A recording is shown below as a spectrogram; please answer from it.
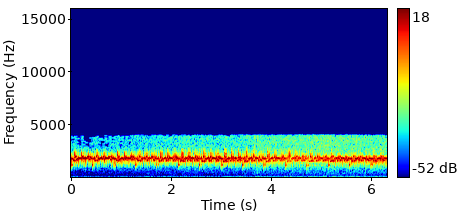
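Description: Shortwave radio signal received in upper sideband: a steady high tone that pulses rapidly, several times a second, with a lower blip about twice a second.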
